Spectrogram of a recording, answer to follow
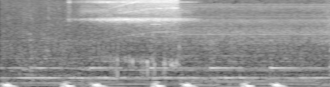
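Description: Film soundtrack: a low heartbeat-like double thump repeating about once a second, four pairs in all, over a steady humming drone. A faint high shimmer rises in the first half.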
